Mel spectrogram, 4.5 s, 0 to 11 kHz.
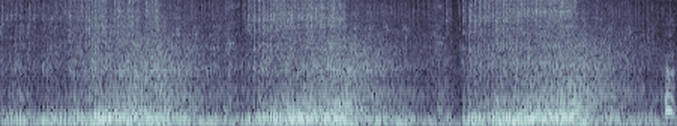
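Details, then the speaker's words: Nissan R33 with a big turbo on its first start: throttle blips swell and fade unevenly as it bogs and stumbles; owner suspects too much fuel choking it. "all right so that's probably just like too much fuel it's like probably just being like it's choking inside"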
